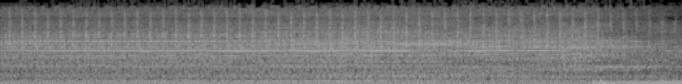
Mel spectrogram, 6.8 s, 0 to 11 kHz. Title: BMW 328ix- Rod knock?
